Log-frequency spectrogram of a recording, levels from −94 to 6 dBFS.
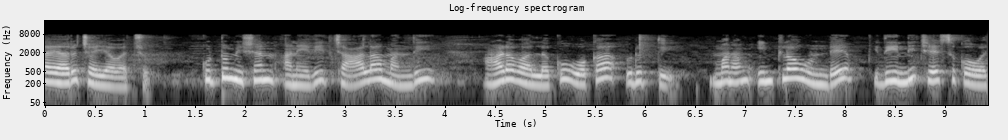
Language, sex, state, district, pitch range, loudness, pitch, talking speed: Telugu, female, Andhra Pradesh, Anantapur, 210-270 Hz, -16 LUFS, 240 Hz, 85 wpm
